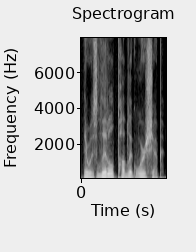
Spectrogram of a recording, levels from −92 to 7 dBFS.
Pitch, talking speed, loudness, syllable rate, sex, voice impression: 120 Hz, 175 wpm, -16 LUFS, 5.8 syllables/s, male, very masculine, adult-like, thick, tensed, slightly powerful, slightly bright, soft, clear, fluent, slightly raspy, cool, very intellectual, refreshing, sincere, calm, slightly mature, very friendly, reassuring, unique, very elegant, wild, very sweet, lively, kind, slightly intense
